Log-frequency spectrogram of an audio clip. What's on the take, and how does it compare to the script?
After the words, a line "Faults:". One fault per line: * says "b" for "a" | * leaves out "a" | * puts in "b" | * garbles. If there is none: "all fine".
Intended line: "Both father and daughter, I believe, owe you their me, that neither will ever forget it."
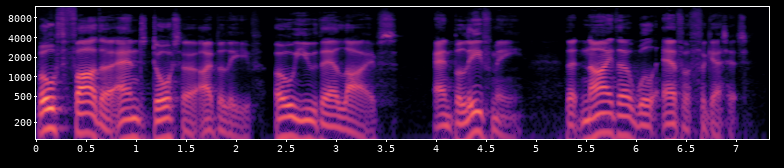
"Both father and daughter, I believe, owe you their lives, and believe me, that neither will ever forget it."
Faults:
* puts in "lives and believe"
